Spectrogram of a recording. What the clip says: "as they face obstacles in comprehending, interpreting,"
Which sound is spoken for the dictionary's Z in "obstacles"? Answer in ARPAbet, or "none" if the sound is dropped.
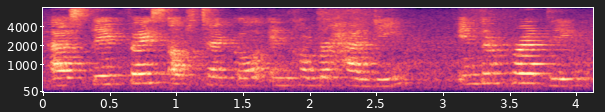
none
